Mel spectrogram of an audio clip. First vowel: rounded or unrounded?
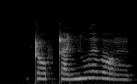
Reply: rounded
